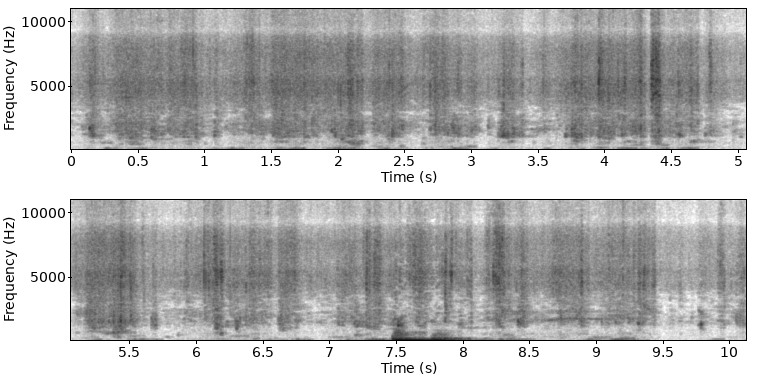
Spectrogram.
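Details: Wild boar active in the morning, giving scattered low grunts with one loud deep grunt near the end, over a steady high-pitched hiss and rustling.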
